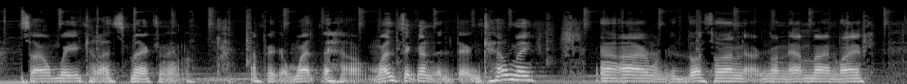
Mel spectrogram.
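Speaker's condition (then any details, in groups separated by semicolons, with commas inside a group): ALS; over 25 years since onset, uses cannabis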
